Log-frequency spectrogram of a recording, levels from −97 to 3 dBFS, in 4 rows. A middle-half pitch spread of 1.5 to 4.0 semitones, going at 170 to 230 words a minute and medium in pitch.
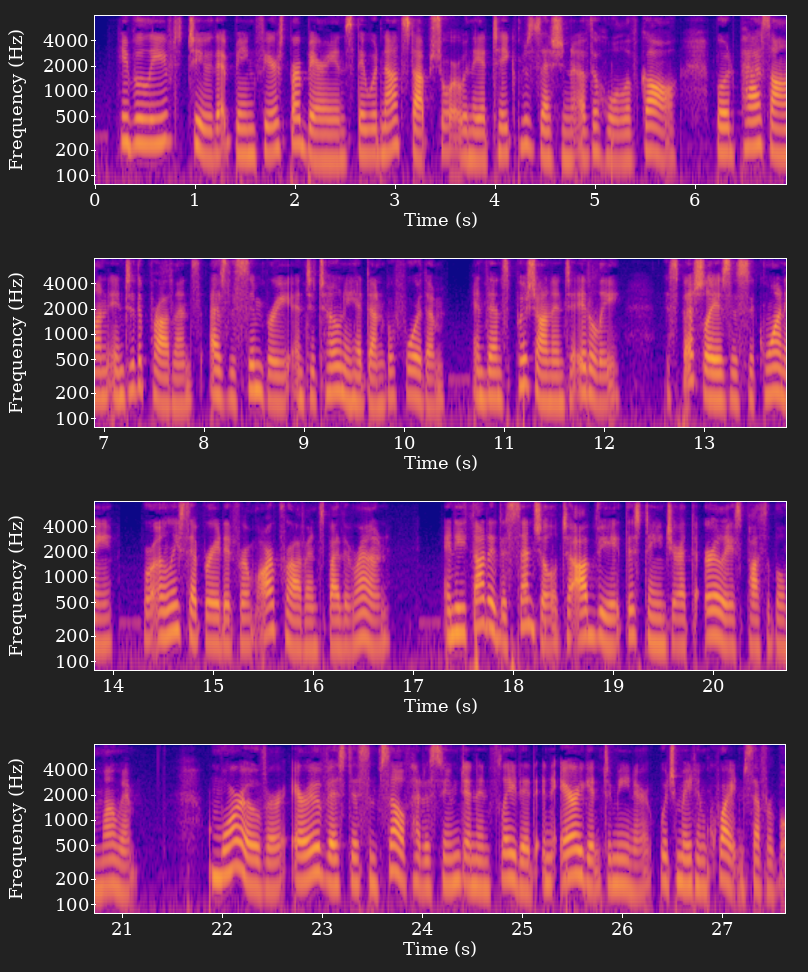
Yes: average, 3.6 semitones; average, 185 wpm; medium, 180 Hz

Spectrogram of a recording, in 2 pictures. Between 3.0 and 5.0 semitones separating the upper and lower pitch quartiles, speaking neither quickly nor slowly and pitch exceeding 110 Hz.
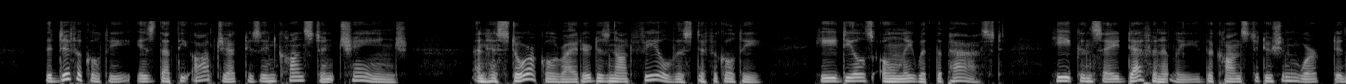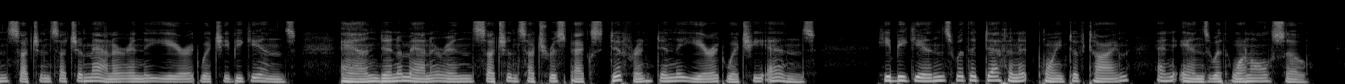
Yes: average, 3.4 semitones; average, 165 wpm; medium, 140 Hz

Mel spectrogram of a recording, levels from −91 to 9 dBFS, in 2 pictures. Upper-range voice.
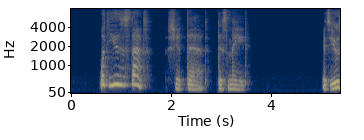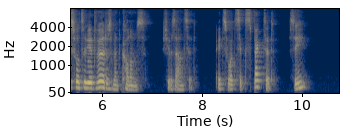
No: medium, 175 Hz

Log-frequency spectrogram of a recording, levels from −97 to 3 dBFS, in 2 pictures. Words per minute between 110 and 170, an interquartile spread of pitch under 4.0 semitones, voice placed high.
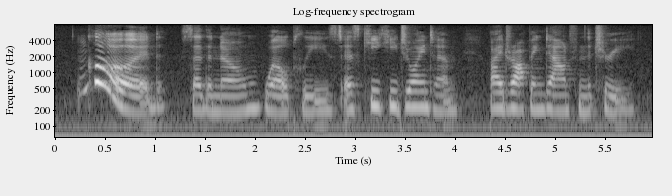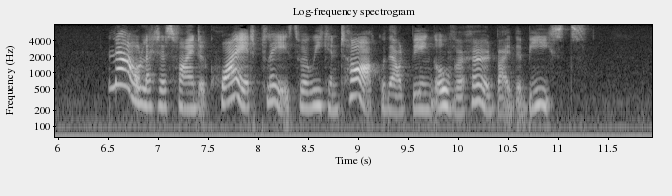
Yes: average, 165 wpm; average, 3.1 semitones; high, 210 Hz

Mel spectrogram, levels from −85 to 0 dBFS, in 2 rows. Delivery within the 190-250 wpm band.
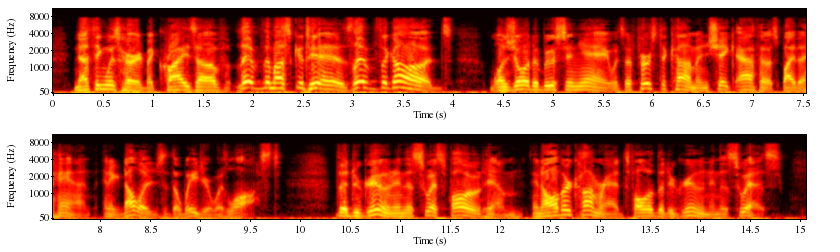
Yes: average, 200 wpm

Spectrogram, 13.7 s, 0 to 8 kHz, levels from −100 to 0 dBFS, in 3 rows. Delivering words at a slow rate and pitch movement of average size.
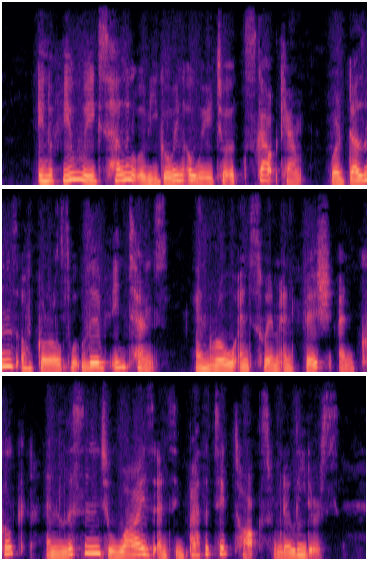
No: average, 170 wpm; average, 4.0 semitones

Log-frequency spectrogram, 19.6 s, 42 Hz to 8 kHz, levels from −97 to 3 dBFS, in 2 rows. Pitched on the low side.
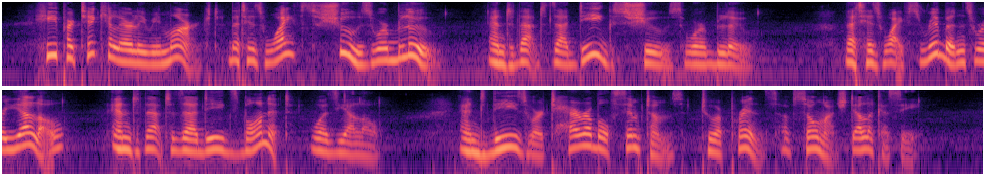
No: high, 195 Hz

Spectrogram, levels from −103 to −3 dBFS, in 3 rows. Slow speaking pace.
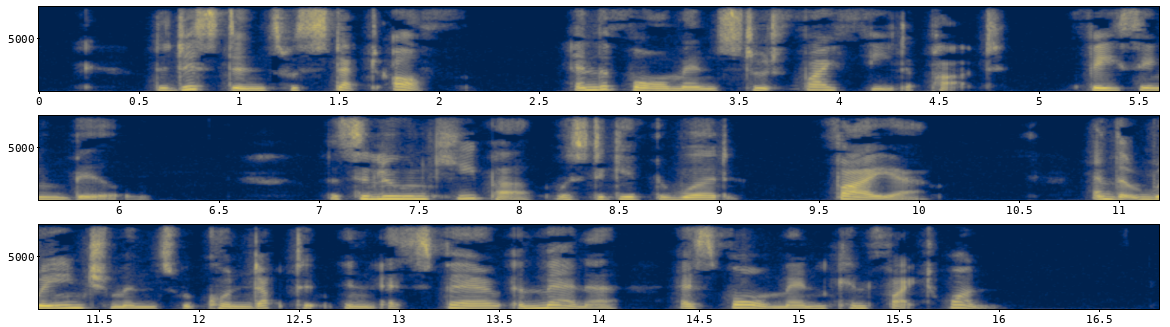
No: average, 145 wpm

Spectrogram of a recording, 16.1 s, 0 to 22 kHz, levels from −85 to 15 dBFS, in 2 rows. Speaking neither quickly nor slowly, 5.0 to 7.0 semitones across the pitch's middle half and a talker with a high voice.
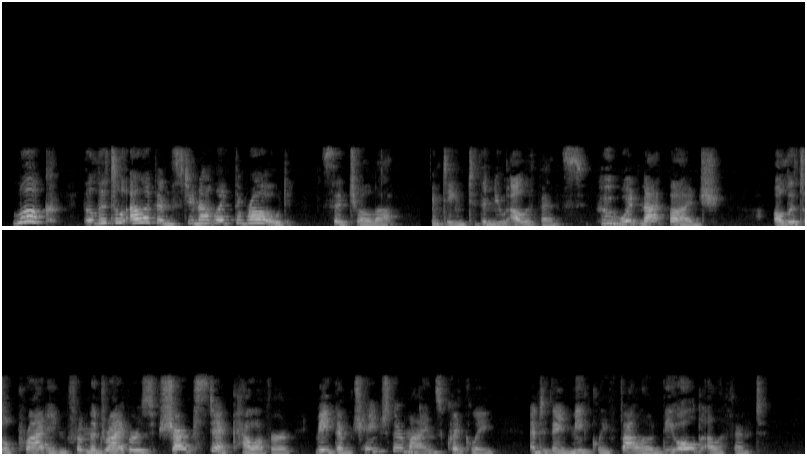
Yes: average, 155 wpm; wide, 5.6 semitones; high, 240 Hz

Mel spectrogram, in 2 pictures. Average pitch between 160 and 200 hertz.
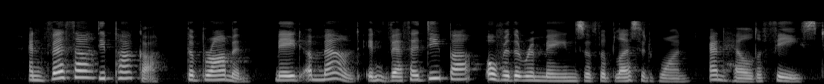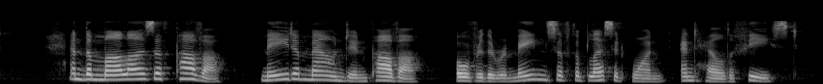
Yes: high, 190 Hz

